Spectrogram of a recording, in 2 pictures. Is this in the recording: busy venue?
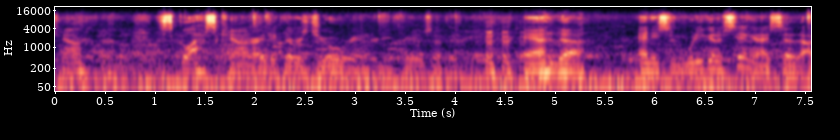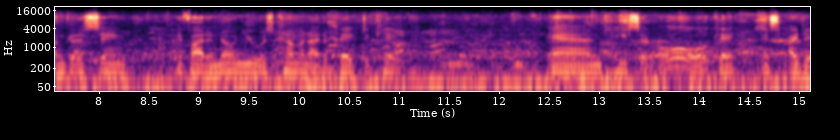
yes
